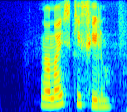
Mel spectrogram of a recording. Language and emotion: Russian, neutral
